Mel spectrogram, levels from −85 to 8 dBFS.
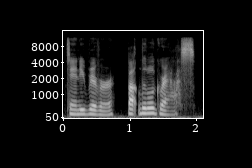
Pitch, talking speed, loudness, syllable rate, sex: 185 Hz, 115 wpm, -19 LUFS, 4.9 syllables/s, female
